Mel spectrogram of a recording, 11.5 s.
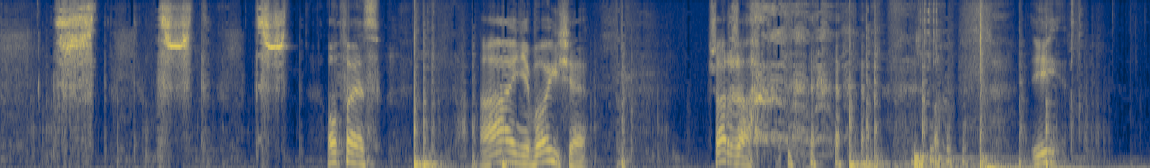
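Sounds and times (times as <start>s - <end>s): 
person whistling: 0.6s - 1.0s, 1.6s - 3.0s
speech: 3.2s - 3.9s, 4.8s - 6.0s, 7.1s - 10.7s
laughter: 7.3s - 9.8s.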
